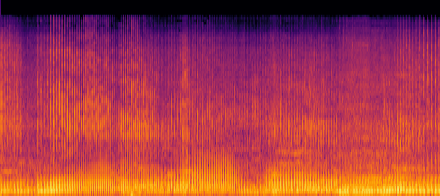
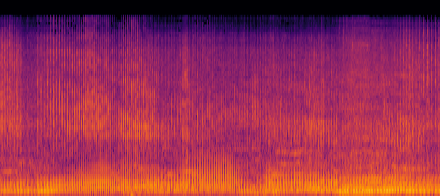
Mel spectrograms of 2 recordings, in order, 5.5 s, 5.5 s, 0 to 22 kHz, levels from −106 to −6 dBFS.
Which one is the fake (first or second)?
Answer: first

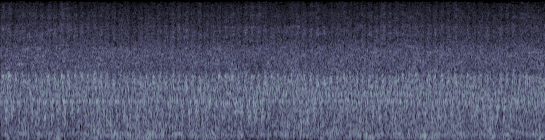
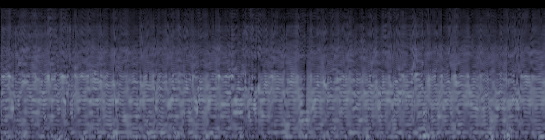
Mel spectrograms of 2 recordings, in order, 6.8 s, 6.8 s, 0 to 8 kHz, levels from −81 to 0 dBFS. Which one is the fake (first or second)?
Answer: second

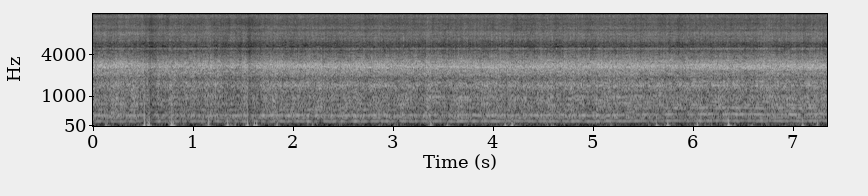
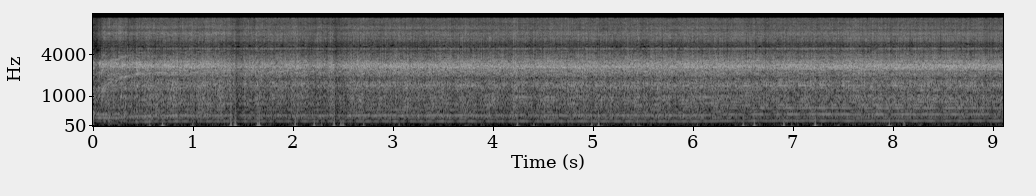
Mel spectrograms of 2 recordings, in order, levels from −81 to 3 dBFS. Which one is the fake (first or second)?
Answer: first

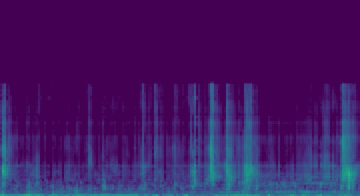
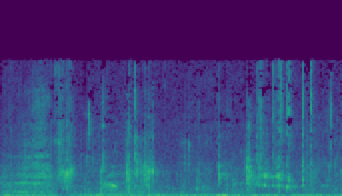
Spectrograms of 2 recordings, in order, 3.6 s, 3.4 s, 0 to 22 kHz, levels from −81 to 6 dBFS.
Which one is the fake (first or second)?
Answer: first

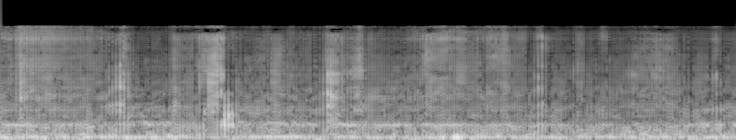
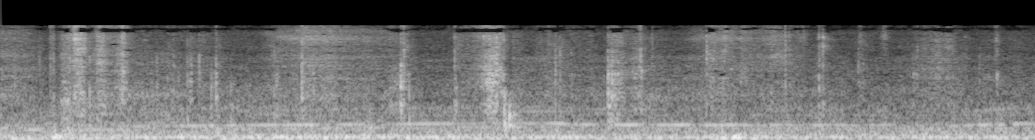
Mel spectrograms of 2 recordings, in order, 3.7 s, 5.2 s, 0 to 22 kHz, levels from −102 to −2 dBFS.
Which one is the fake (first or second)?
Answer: first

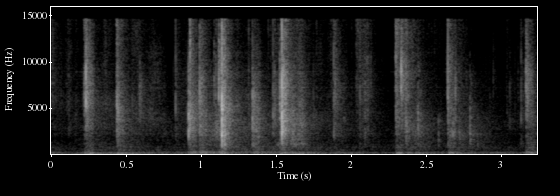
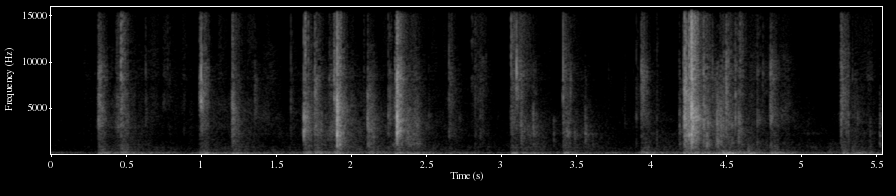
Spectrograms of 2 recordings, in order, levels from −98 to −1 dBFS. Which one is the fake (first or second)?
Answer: first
